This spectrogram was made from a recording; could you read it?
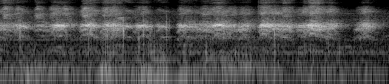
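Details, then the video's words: Many crows flocked together after someone disturbed them, cawing in protest; harsh, grating caws burst out in waves roughly every second, layered over a constant background of more distant crow calls. "Community of CROWS 🦅 Protesting | Kawe ki Awaz"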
